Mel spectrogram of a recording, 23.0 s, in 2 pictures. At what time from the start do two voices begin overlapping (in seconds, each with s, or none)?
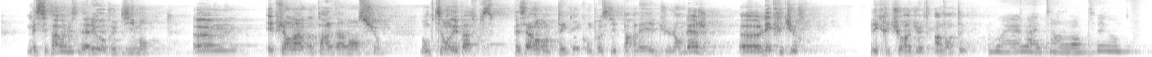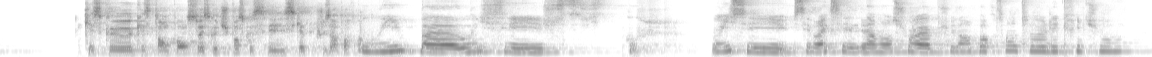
none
